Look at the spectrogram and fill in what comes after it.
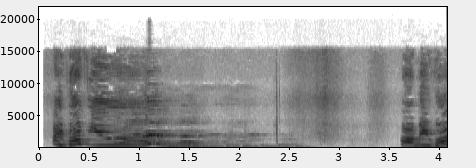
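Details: A 15-month-old male Bernese Mountain Dog indoors, howling back as his owner talks to him, sounding like "I love you": a long wavering, whining howl sliding up and down, then falling away, with a fresh rising howl starting near the end.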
